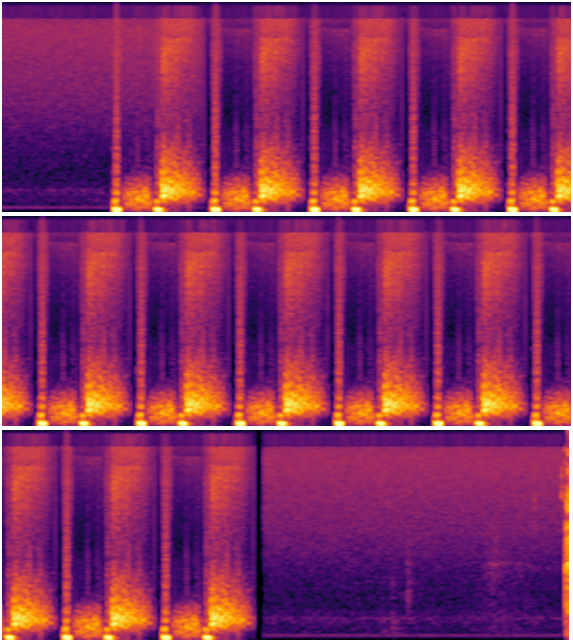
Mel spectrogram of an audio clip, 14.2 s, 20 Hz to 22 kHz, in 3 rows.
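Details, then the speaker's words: Regular heart sounds near 73 a minute, each followed by a long blowing murmur. Two superimposed murmurs: stenosis dominates at the upper sternal border, regurgitation at the apex. Combined aortic stenosis and aortic regurgitation. "so what pathology is causing this this is combined aortic stenosis and aortic regurgitation"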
